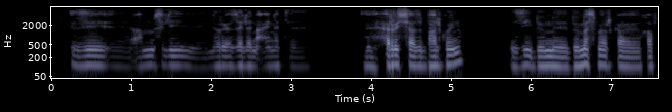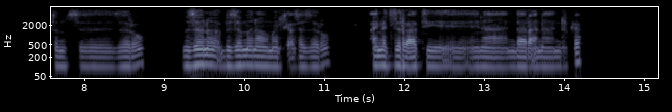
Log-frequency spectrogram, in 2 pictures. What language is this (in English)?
Tigrinya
